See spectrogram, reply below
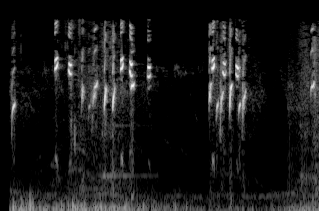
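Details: Wild European goldfinch singing with twittering phrases: two bursts of high tinkling, clipped notes, separated by a short pause, over a low background rumble.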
